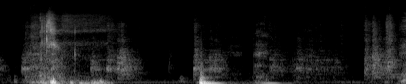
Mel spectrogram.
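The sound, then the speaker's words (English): A pug snorts and snuffles in a few short, gruff bursts, with scuffling movement as it scurries off. No one speaks. “Is that your dog running away from the bad joke?”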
